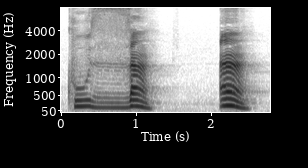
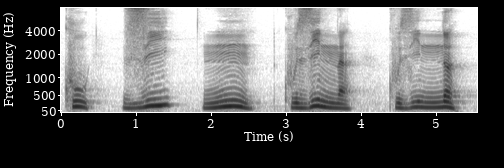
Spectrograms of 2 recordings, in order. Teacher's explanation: E, N together, they really make just one vowel. You don't hear the N anymore. It's not cousin, cousine, or I don't know what.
